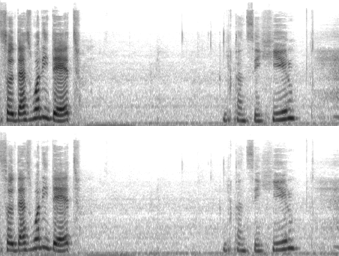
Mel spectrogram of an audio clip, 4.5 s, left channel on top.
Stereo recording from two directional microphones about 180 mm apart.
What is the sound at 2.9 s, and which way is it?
Speech, 25° left (ahead or behind).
